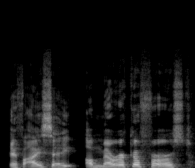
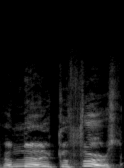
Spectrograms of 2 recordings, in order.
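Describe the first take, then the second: First: Said in the usual way. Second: Loud high mocking "America First". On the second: Shown as a demonstration. Streamer demonstrates his mocking groyper way of saying it. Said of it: "I'm talking about groypers".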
